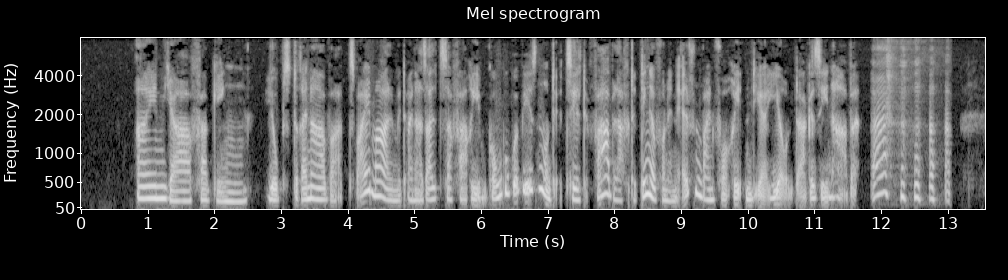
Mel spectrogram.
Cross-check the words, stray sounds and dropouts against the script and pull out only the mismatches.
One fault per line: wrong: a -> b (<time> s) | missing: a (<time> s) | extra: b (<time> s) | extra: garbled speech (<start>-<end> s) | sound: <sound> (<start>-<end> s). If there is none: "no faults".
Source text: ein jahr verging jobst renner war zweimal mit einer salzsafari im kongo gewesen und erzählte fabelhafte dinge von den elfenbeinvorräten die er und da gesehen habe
extra: hier (10.3 s)
sound: laugh (11.8-13.1 s)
